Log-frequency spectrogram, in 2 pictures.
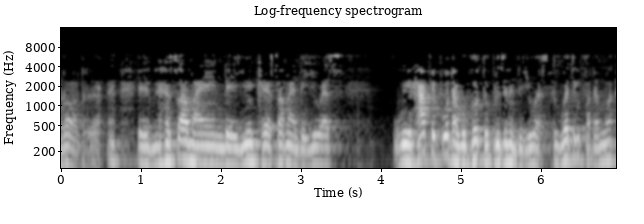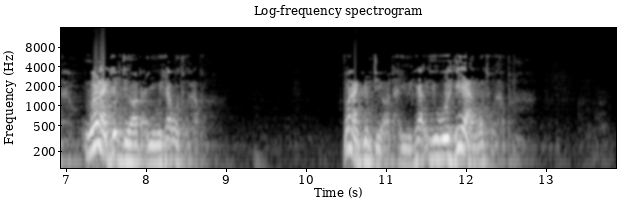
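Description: A man speaks calmly and firmly into a microphone.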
